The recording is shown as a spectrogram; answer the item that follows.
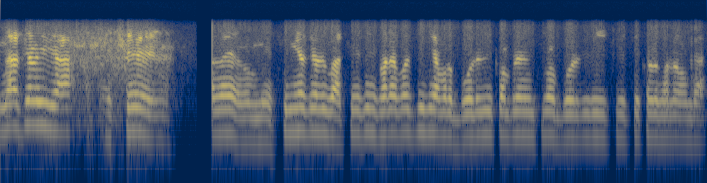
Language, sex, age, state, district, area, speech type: Odia, male, 60+, Odisha, Gajapati, rural, conversation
